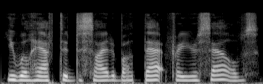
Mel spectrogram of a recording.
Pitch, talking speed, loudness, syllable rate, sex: 190 Hz, 205 wpm, -16 LUFS, 5.5 syllables/s, female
